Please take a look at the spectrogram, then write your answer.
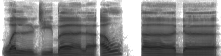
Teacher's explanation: detika ada Fatah dua di atas disebut dengan Made Iwa get mad iwad ini banyaknya Hanya dua harokat Maka jangan kita lebihkan dari dua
